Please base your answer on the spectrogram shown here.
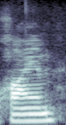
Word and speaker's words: Haim: those sort of people if you like sort of Haim or Higham as it's supposed to be pronounced or sort of even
